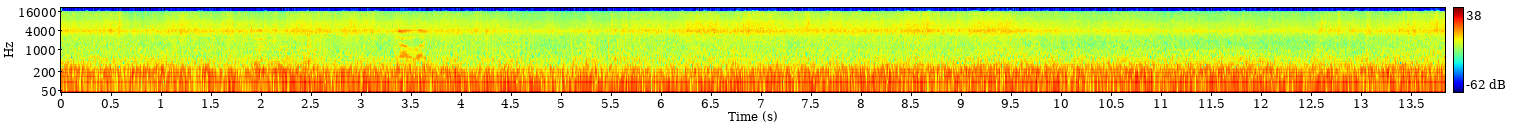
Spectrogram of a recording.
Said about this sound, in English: But it's rainy right now.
